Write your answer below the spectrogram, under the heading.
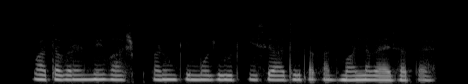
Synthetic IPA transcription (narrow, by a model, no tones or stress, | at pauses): ʋaːt̪aːʋəɾəɽ̃mẽʋaːʃpə̥kəɽ̃õkimɔːd͡ʒuːd̪kiseaːd̪ɾət̪ɐkənmaːnlɐɡaːjad͡ʒaːt̪aɦɛː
